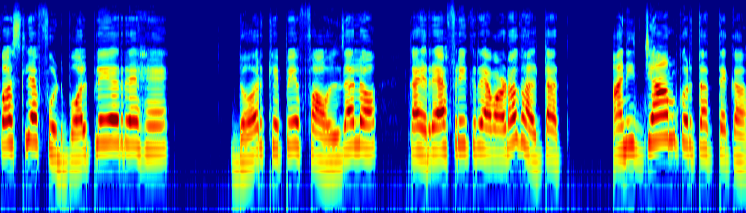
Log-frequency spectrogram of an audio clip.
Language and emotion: Goan Konkani, disgusted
